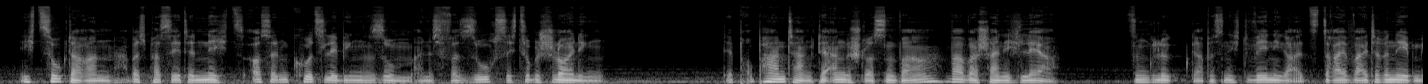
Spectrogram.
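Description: Over music in the background, a man with a fairly low voice speaks at a fairly slow pace in a dramatic tone, with ordinary pitch variation. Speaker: horror story narrator. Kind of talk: ghost story telling, first-person creepypasta narration. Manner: hushed, suspenseful, slow-building; immersive, dramatic, tense.

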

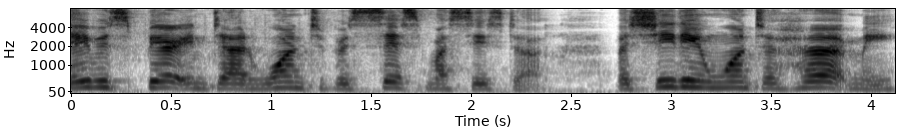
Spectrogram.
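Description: Her tone is bright and sharp, with a medium pitch and ordinary pitch variation. The woman talks at a fairly quick pace. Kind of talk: reading game story text aloud. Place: home room.

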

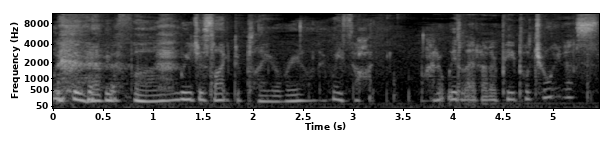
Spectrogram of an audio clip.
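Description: The tone is playful and the pace moderate, with ordinary pitch variation and big swings in loudness. Noticeable background noise can be heard. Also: woman, medium pitch for a woman. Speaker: mother of the co-host, retired from a medical career, grew up on a farm. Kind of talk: ASMR movie review, casual conversation. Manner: soft-spoken, playful.

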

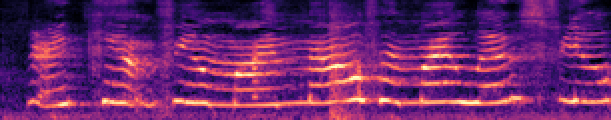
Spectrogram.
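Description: A woman speaks very slowly in a raised, projected voice with a bright, sharp tone. Her intonation stays fairly even, and background noise is noticeable. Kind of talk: casual drowsy chat. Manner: numb, groggy post-anesthesia slurred speech. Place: home room. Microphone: phone near.

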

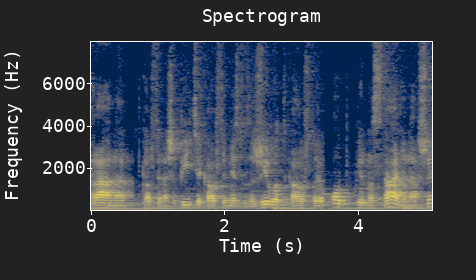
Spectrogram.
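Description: A man speaks with ordinary pitch variation amid light background noise. Room echo is audible. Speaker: radio show host. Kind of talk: radio show introduction. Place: studio.

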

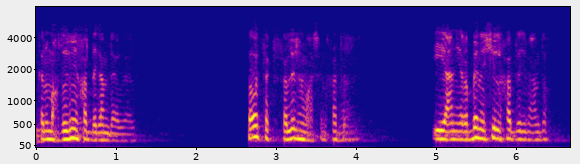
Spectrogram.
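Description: A man with an Egyptian accent and a high pitch, very fast but with long, frequent pauses, fairly even intonation and big swings in loudness. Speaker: visitor to the monastery, traveller. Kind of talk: casual talk to a monk.

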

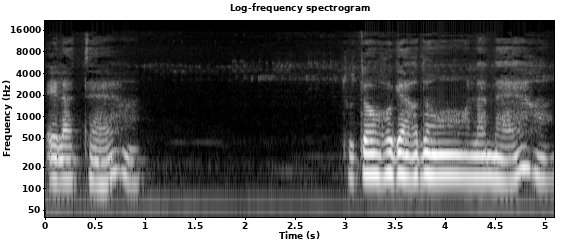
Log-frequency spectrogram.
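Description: Very slow and with long, frequent pauses, a woman speaks in a soothing, dark, mellow tone, her very deep, low pitch somewhat breathy and her intonation monotone and flat. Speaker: meditation guide. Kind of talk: guided meditation. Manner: slow, soothing.

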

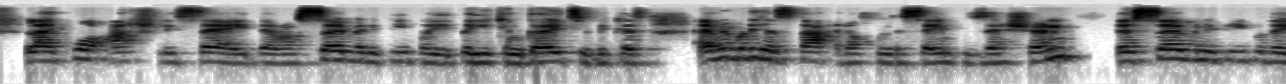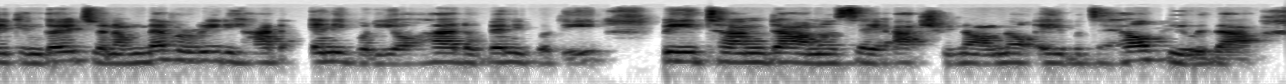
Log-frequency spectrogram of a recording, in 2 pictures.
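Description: Speaking at a very fast pace with fairly even intonation, a woman with an East Midlands accent is heard over a quiet background. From English Midlands. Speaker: assistant branch manager; panelist. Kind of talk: panel discussion. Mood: warm, encouraging. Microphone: video call.

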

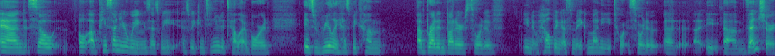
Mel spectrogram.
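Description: At a moderate pace, a woman speaks with fairly even intonation and big swings in loudness. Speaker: mezzo-soprano and arts entrepreneur. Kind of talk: interview answer. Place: home room. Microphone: lapel.

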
